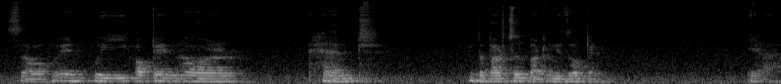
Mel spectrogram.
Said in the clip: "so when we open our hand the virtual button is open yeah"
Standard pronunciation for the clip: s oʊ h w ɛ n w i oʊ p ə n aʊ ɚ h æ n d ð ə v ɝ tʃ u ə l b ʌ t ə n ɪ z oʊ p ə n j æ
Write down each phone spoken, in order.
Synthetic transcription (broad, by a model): s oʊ h w ɛ n w i oʊ p ə n aʊ ɚ h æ n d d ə b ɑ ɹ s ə l b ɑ t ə n ɪ z oʊ p ə n j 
